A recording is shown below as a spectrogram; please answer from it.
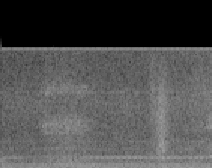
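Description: Quiet room tone with a faint steady hum, and a soft brief sound near the end.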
